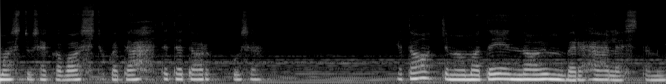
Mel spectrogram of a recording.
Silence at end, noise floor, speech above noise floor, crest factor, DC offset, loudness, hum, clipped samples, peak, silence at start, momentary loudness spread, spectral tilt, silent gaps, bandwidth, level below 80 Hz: 0 s; -40 dBFS; 22 dB; 14 dB; under 0.1%; -18 LUFS; 50 Hz at -50 dBFS; under 0.1%; -6 dBFS; 0 s; 16 LU; -9 dB/octave; none; 5.8 kHz; -50 dBFS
